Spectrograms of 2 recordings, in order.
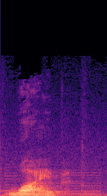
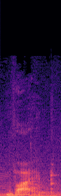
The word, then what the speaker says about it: vibe: And then we start strongly with my first ick, namely people some says Wibe. For some reason they say vibe like it's spelled with a w.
